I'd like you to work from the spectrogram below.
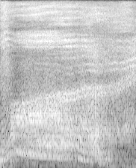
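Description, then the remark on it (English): An unearthly ghostly scream from an approaching ghost with a missing arm and shattered legs: one loud, sustained wail that rises, then slowly bends downward in pitch over about two seconds, with a harsh, animal-like quality and no talking. “It moves towards you and unleashes an unearthly scream.”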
